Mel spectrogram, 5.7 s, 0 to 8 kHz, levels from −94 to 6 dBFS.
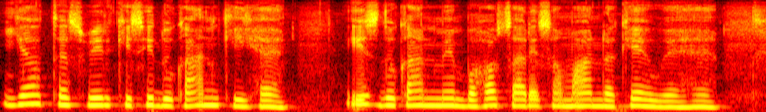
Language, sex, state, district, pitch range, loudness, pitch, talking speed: Hindi, male, Jharkhand, Palamu, 165-195 Hz, -16 LUFS, 180 Hz, 155 wpm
